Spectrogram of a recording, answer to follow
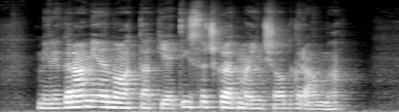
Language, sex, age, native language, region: Slovenian, male, 12-17, Slovenian, Carinthia region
